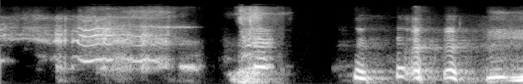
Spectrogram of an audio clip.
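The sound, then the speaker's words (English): A person imitates the dragon sounds heard on a ship as Daemon's dragon flies close to the boat: a long raspy, hissing growl, a sharp breathy burst, then a run of short guttural snarls, with no words spoken. “and they all hear like dragon sounds, like”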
